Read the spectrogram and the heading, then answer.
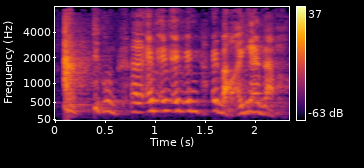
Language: Vietnamese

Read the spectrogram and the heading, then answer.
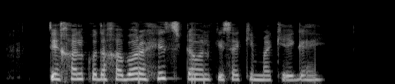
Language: Pashto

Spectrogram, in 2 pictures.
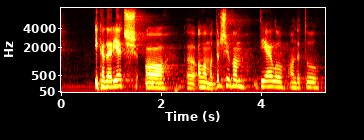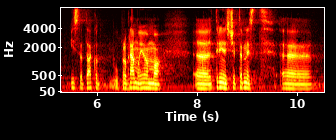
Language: Croatian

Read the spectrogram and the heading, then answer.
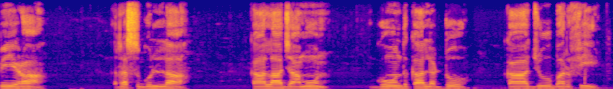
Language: Urdu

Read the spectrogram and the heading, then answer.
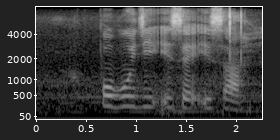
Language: Southern Sotho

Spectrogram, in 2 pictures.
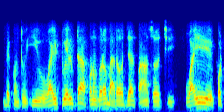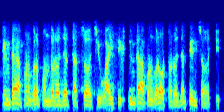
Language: Odia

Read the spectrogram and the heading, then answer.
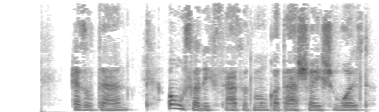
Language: Hungarian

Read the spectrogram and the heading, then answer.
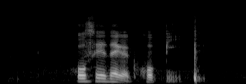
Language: Japanese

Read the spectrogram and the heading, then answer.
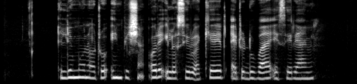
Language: Masai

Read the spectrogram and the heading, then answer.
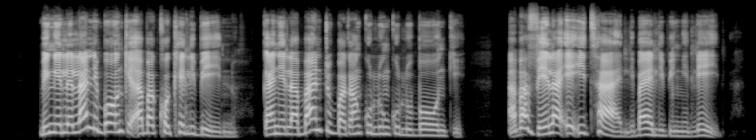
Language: North Ndebele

